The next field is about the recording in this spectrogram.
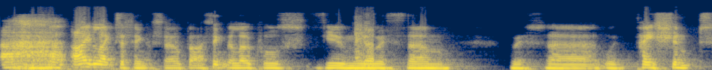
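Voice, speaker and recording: At a very slow pace, a man with a British accent speaks in a medium pitch with fairly even intonation. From Ireland, then mostly Britain. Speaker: crime novelist. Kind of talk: interview. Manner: halting, many fillers.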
